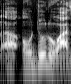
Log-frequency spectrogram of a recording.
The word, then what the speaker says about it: Oduduwa: It's at a place called Oduduwas.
